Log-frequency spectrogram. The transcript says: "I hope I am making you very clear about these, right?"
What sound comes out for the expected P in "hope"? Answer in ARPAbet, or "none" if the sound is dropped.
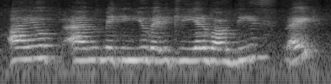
none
